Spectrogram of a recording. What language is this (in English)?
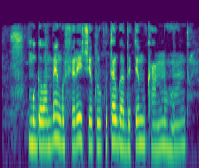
Kinyarwanda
